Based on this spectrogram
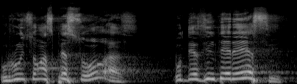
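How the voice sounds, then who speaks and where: At a moderate pace, a man talks in an animated tone with an extremely high pitch, and room echo is audible. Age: 70s. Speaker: farmer and entrepreneur. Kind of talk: lecture with audience Q&A.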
